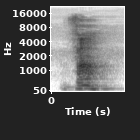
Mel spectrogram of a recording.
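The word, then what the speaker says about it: vingt: então como que é 20 em francês vão van vó beleza ver e em gt gt essa pronúncia do 20 em francês vão vão beleza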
